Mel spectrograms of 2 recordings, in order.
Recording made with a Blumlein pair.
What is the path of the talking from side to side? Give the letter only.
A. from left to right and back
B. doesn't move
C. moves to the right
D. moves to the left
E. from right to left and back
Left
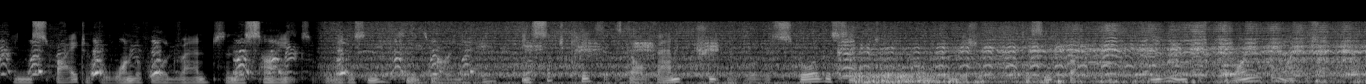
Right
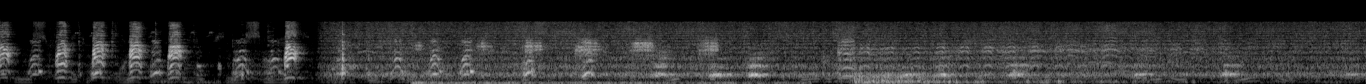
B.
